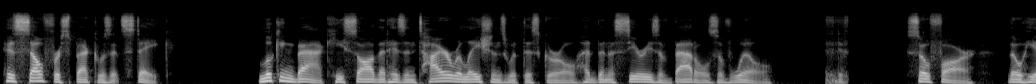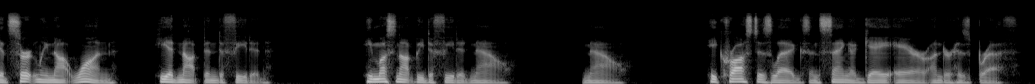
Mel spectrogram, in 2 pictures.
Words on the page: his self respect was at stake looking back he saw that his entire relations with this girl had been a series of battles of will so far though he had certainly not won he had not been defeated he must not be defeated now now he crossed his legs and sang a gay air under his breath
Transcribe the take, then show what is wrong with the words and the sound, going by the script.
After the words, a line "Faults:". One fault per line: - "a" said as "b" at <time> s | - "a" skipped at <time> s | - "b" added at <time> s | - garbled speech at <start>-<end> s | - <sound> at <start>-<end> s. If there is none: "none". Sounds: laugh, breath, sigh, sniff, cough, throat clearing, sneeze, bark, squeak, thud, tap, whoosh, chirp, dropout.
his self respect was at stake looking back he saw that his entire relations with this girl had been a series of battles of will so far though he had certainly not won he had not been defeated he must not be defeated now now he crossed his legs and sang a gay air under his breath
Faults:
- laugh at 8.3-8.5 s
